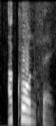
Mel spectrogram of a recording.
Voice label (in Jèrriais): "acouo eune fais", Jèrriais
